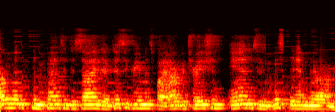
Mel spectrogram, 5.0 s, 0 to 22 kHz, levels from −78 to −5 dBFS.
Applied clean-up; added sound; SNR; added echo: neural separator model SepFormer DNS4.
